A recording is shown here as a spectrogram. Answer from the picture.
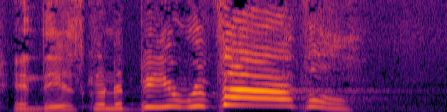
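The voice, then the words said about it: Voice rising to a high pitch. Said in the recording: “whenever I say that word, my voice gets high.”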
